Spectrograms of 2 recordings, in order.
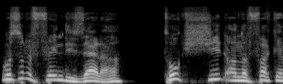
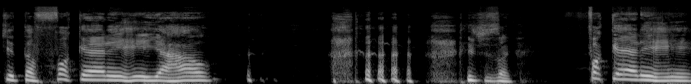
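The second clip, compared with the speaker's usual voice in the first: put-on New York mobster voice; 2 semitones higher than usual. Acting out a guy telling off his girlfriend: New York mobster voice. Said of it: "Starts talking like a New York freaking mobster".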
